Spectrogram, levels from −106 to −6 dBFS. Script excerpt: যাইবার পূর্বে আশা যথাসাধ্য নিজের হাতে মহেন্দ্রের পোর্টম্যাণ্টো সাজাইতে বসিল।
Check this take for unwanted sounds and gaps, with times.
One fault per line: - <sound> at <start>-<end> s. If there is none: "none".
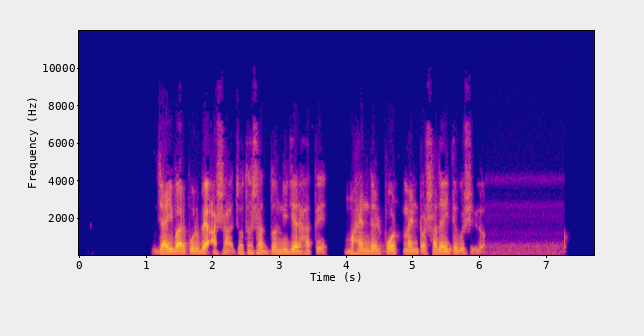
none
